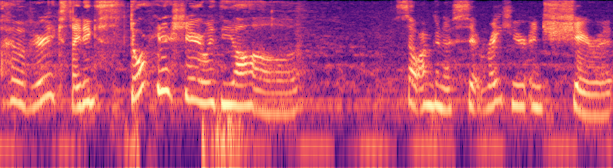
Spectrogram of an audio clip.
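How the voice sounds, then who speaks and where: A woman speaks with a high pitch at a moderate pace. Noticeable background noise runs underneath. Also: lively intonation. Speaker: vlogger. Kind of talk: casual chat. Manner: soft-spoken.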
